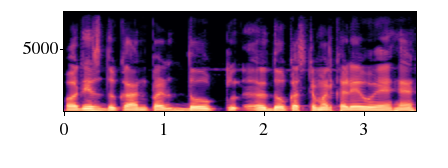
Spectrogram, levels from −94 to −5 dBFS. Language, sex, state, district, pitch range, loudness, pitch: Hindi, male, Rajasthan, Jaipur, 120-140 Hz, -13 LUFS, 130 Hz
